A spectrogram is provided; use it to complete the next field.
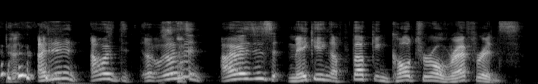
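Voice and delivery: high yelling, tripping over the words. Answering a co-host who questions a remark, yelling. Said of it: "I don't know why I'm yelling so much".

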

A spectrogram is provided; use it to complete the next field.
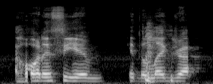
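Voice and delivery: ordinary talk

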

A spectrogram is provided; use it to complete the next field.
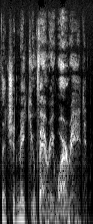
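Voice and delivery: soft, low, ominous mock whisper.

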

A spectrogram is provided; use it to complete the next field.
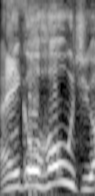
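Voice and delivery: put-on up north voice. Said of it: "Every time I go to y'all spot".

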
